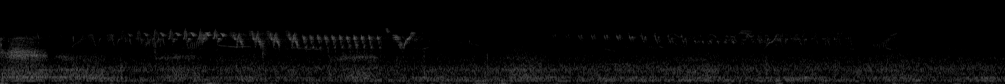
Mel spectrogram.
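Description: A songbird singing two fast trilled phrases, one starting about a second and a half in and another about five seconds in, over a faint steady outdoor background.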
